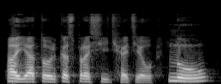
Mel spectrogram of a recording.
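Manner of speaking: loud, impatient prompting; acted loud eagerness, rising in pitch; eager questioning. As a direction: press him loudly for the news. Arkady eagerly presses for news.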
